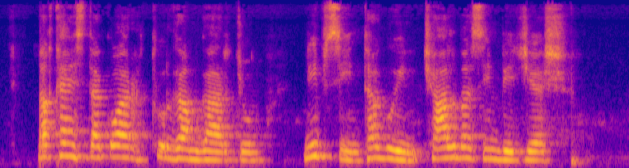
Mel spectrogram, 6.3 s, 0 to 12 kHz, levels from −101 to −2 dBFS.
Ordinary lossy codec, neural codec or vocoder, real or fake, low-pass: Opus, 24 kbps; none; real; 10.8 kHz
